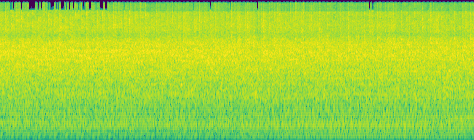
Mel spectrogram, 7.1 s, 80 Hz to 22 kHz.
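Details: 1991 Eagle Star (Noma) rider with an old 11 hp Briggs engine swapped in to replace the knocking original, after flushing out flooding. Steady, even single-cylinder putter with a hissy top end and no misses or knocks; running normally.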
